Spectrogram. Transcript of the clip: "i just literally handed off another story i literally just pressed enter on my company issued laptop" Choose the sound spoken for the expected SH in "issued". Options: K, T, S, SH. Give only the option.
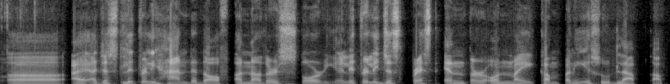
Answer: S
